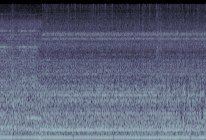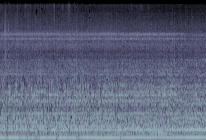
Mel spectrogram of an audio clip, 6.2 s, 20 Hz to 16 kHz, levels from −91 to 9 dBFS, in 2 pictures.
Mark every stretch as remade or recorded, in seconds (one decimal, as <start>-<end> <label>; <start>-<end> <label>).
0.0-2.4 recorded; 2.4-4.9 remade; 4.9-6.2 recorded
